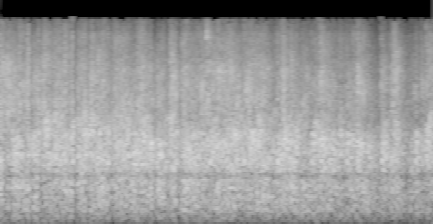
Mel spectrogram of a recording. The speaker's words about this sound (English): Please join me in a round of applause for Nancy Pfund.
